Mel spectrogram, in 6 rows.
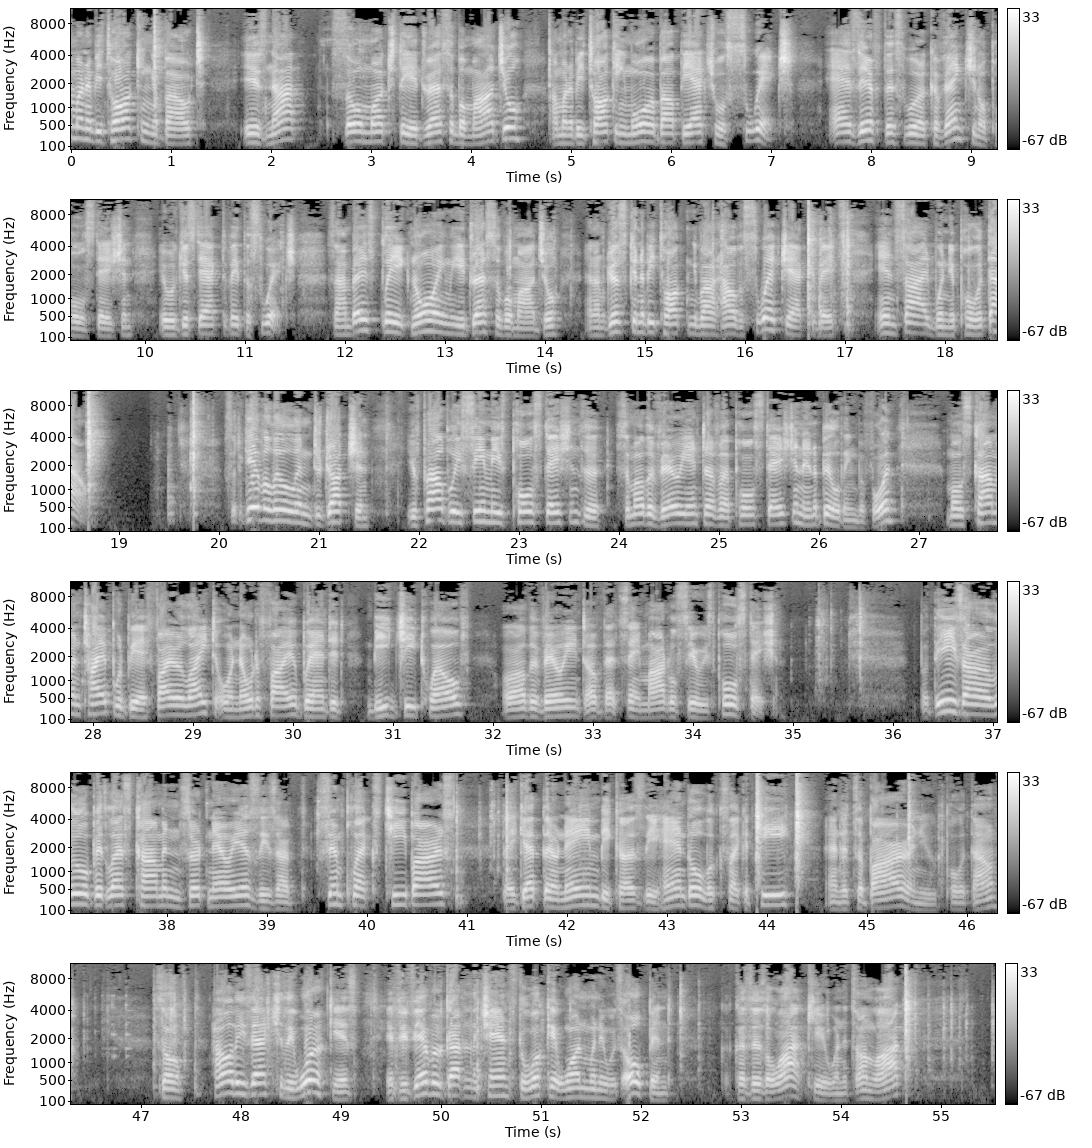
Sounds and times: Speech: 0.0 - 18.8, 20.0 - 34.9, 36.3 - 46.4, 47.2 - 54.7.

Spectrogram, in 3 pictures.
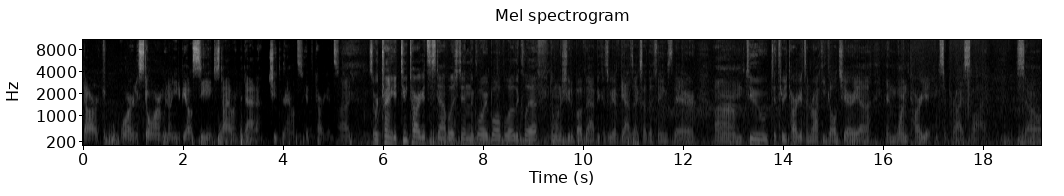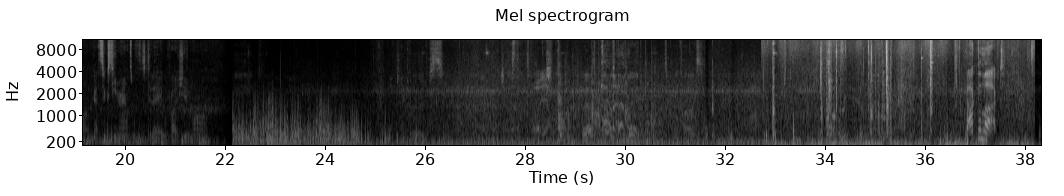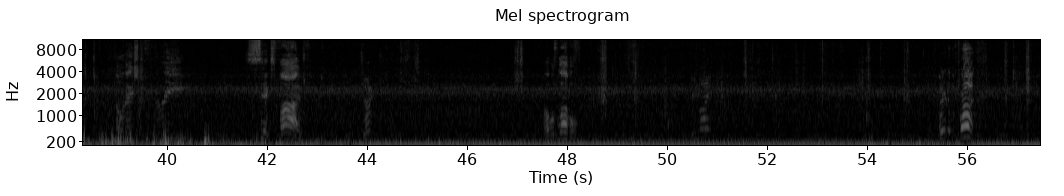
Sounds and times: Speech: 0.0 - 18.1, 18.7 - 21.7, 25.1 - 26.4, 27.2 - 31.6, 36.8 - 37.6, 39.0 - 40.3, 41.6 - 42.8, 43.9 - 44.2, 47.5 - 48.2, 50.5 - 50.9, 55.4 - 56.2
Outside, rural or natural: 0.0 - 57.4.

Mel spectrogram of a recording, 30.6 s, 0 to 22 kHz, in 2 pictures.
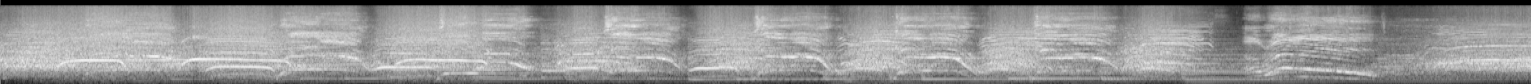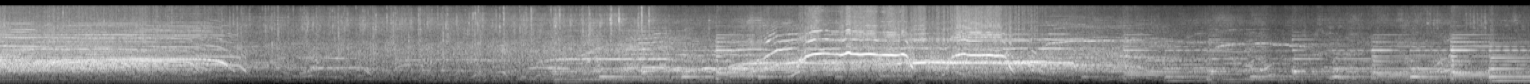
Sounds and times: Music: 0.1 - 16.0, 20.5 - 30.6
Speech: 12.4 - 13.8.

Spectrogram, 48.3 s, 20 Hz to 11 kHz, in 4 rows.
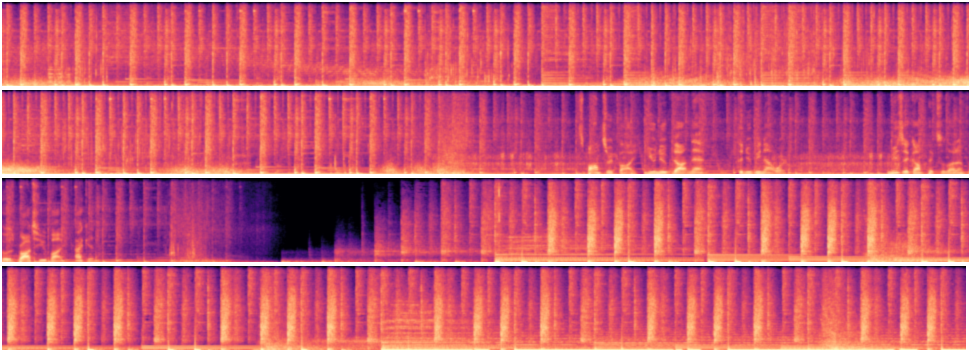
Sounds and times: Music: 0.0 - 48.3
Speech: 19.3 - 21.9, 23.2 - 25.4.

